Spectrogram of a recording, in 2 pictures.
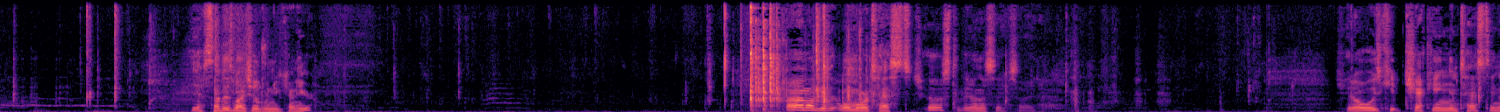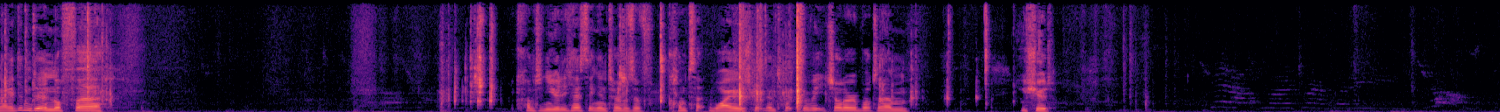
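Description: Plastic parts click and rattle as a small device is handled.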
